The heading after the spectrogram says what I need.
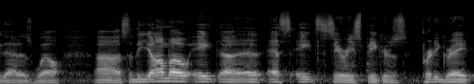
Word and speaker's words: Jamo: If you click Yamo, and in case you were wondering, it is pronounced Yamo, not Jamo.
